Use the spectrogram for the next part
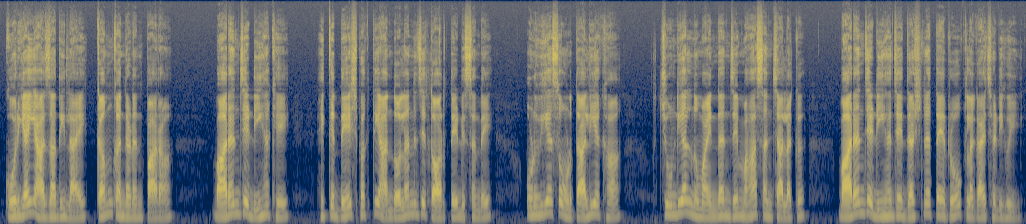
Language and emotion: Sindhi, neutral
